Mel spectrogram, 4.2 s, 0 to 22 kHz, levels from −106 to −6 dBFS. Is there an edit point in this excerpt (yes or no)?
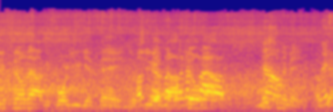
no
